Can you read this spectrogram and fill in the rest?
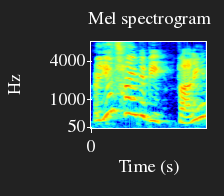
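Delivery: high, prim and indignant lady. Acted. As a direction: purse the lips and sniff it out. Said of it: "very prim".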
